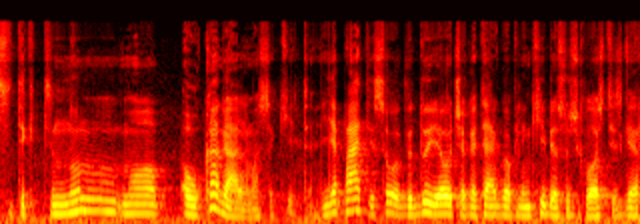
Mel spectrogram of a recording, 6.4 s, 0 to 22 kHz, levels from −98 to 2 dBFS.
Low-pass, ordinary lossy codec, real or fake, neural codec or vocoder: 14.4 kHz; Opus, 32 kbps; real; none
